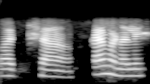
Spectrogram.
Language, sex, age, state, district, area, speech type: Marathi, female, 45-60, Maharashtra, Thane, rural, conversation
